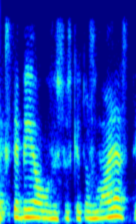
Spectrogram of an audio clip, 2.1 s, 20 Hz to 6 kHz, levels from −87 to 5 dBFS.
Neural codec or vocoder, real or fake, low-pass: vocoder, 22.05 kHz, 80 mel bands, Vocos; fake; 5.4 kHz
